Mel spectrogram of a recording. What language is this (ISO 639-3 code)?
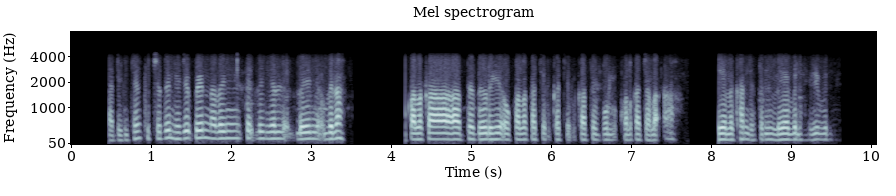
sat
